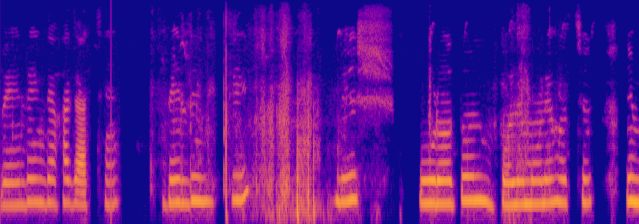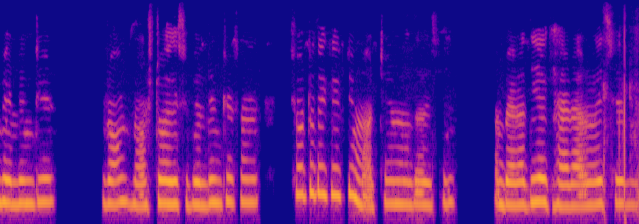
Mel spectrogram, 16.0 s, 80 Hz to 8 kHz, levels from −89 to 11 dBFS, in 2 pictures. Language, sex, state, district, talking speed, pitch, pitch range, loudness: Bengali, female, West Bengal, Malda, 110 wpm, 280 Hz, 270-290 Hz, -17 LUFS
